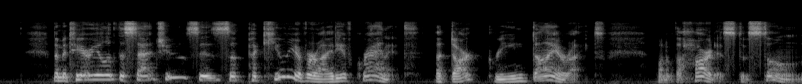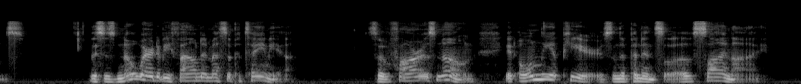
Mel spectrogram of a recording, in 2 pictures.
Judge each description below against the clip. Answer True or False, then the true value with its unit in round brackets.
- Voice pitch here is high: False (155 Hz)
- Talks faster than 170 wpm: False (155 wpm)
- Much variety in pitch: True (7.6 semitones)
